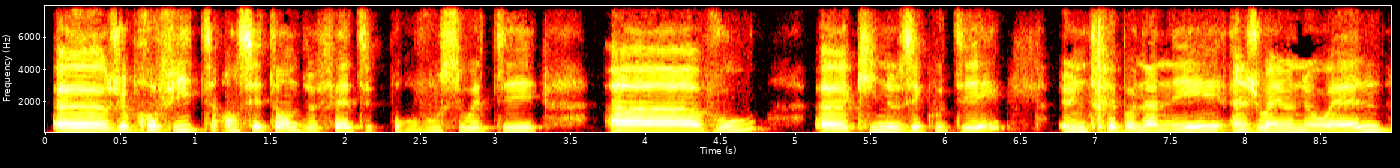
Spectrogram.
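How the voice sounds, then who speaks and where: A woman teacher from Algeria with an Algerian accent, giving a measured personal message with hesitant pauses. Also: medium pitch, steady tone, dark tone, highs cut off.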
